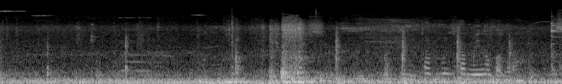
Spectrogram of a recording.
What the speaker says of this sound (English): Tram stop.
